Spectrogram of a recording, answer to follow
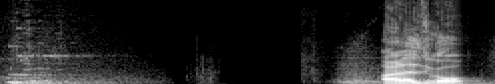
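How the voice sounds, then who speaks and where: A man giving casual live gameplay commentary as a streamer, rambling and thinking aloud. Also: takes it slowly. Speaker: game streamer.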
